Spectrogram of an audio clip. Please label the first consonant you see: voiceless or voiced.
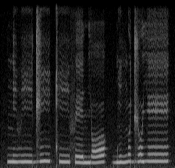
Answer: voiced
